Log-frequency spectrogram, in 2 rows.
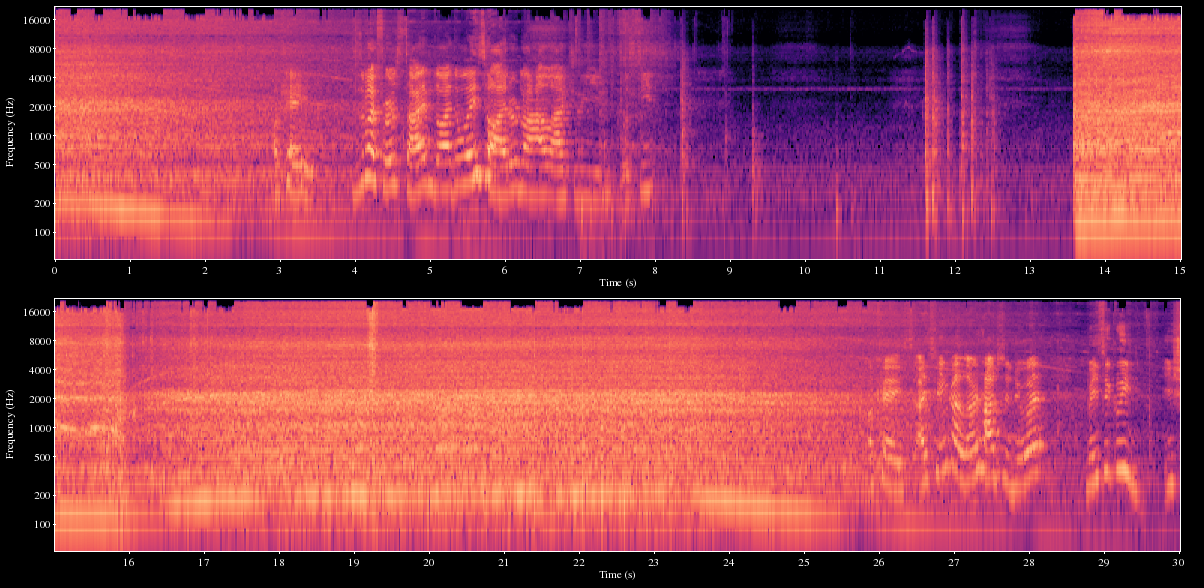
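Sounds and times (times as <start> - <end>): juice extractor motor whirring: 0.0 - 5.3, 13.6 - 29.9.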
